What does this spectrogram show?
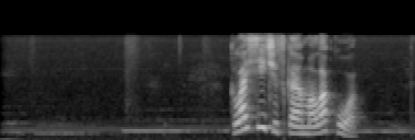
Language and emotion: Russian, positive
